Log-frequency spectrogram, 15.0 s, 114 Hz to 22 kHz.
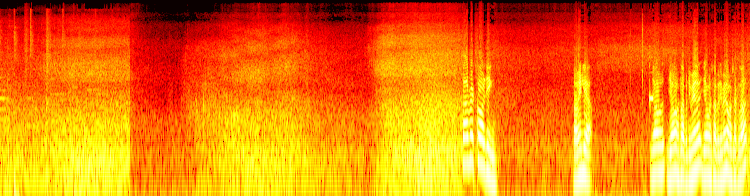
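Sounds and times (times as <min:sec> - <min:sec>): waves washing on shore: 0:00.7 - 0:15.0.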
